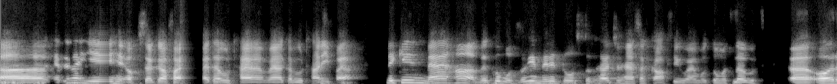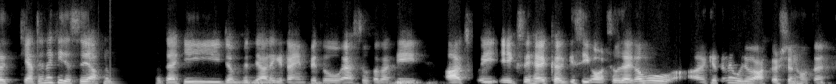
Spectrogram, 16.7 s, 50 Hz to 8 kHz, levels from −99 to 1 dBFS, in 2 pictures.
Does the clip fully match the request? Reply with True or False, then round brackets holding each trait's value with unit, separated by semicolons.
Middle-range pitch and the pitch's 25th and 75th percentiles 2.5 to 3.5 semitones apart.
True (145 Hz; 2.9 semitones)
